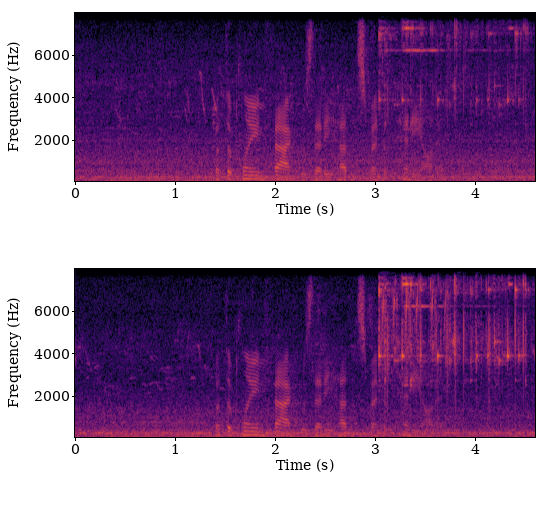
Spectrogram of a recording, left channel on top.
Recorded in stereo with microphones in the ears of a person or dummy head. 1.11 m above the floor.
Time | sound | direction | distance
1.4 | a man speaking | 20° left (ahead or behind) | 0.9 m
3.0 | keys jangling | 25° right (ahead or behind) | 0.6 m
